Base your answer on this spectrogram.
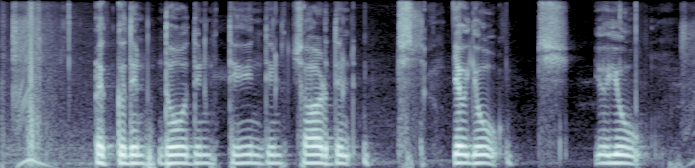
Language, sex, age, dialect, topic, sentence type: Kannada, male, 51-55, Coastal/Dakshin, agriculture, question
